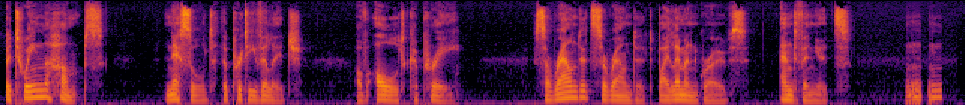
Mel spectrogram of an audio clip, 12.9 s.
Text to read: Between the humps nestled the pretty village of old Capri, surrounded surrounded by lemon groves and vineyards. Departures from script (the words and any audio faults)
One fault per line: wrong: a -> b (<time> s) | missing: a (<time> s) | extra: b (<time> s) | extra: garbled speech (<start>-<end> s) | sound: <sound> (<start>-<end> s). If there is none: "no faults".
sound: laugh (12.1-12.6 s)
